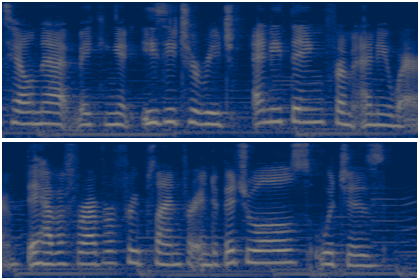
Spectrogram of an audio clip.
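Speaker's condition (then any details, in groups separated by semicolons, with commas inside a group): No condition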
